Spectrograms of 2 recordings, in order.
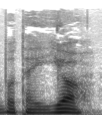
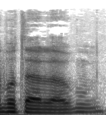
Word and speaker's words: Botello: że tak naprawdę wymawia się go nazwisko Botello. – I bo teraz Meksykaninem, tak, z pochodzenia. – Dokładnie, więc, ale ja mówię Botello, trudno, tak, masz napisane w Polsce, czytamy po polsku.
